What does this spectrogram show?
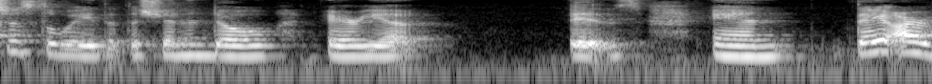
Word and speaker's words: Shenandoah: Me being from Pennsylvania, I say Shenandoah because that is the way I was, people around me pronounced it, but the way that other people who are outside of Pennsylvania pronounce it is Shenandoah.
